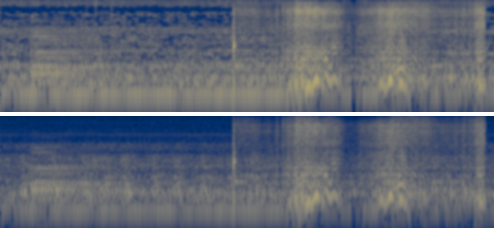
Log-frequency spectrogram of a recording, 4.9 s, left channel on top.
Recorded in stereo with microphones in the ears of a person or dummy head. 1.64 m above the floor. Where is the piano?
40° left (ahead or behind).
